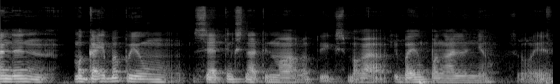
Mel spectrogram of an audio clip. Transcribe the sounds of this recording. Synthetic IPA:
ɛnd̪ɛn | mɐɡ̚kaʔɪbapʊjʊŋsɛnt̪ɪŋsnaːt̪ɪnmɐŋakɐ̰t̪wɪ̰ksbɐ̰ka̰ʔɪbajʊŋpɐŋaːlɐnɲo̰so̰ʔɐ̰ja̰n

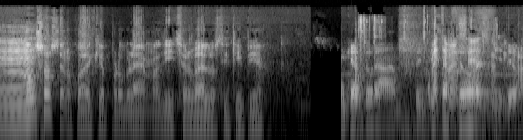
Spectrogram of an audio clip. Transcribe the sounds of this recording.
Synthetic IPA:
nonsɔseanokwalk̟epɾoblɛːmad̪it͡ʃervɛlːost̪it̪ipi | ŋkeat̪ːoːɾavent̪isɛt̪ːeoːɾailviːd̪eo

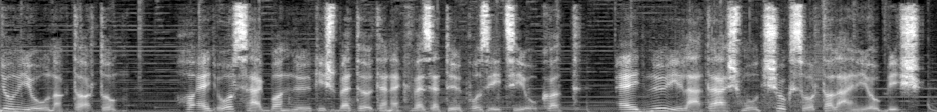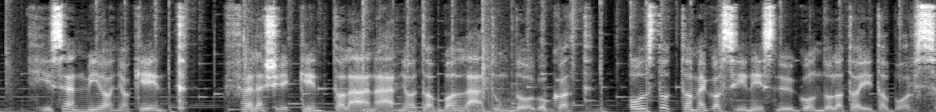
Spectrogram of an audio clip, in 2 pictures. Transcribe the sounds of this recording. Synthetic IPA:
o̞njoːnɒkt̪ɒrt̪o̞m | hɒɛɟːo̞rsaːɡbɒnːøːkiʒbɛt̪ølt̪ɛnɛkʋɛzɛt̪øːpo̞ziːt̪sijoːkɒt̪ | ɛɟnøːilaːt̪aːʃmoːt̪ʃo̞kso̞rt̪ɒlaːnjo̞bːiʃ | hisɛnmiɒɲɒkeːnt̪ | fɛlɛʃeːkːeːnt̪ːɒlaːnaːrɲɒlt̪ɒbːɒnlaːt̪uŋɡd̪o̞lɡo̞kɒt̪o̞st̪o̞t̪ːɒmɛɡɒsiːneːsnøːɡo̞nd̪o̞lɒt̪ɒjit̪ɒbo̞̰rs

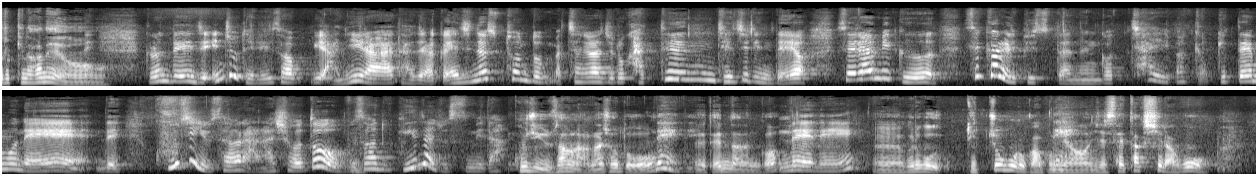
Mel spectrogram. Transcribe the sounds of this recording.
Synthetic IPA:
kɯɾʌkʰinnɦane̞jonekɯɾʌnde̞ind͡ʑe̞ʔind͡ʑodwe̞ɾisʰʌɡia̰ɲiɾatadɯɾak͈aend͡ʑinesʰɯ̥tʰondoma̰t͡ɕʰanɡad͡ʑiɾokatʰɯnt͡ɕe̞d͡ʑiɾinde̞josʰeɾamikɯnsʰe̞k͈aɾɯɾipʰiɭs͈u̥danɯnɡʌt̚t͡ɕʰaibak͈e̞ʌp̚k͈it͈e̞mune̞ne̞ | kud͡ʑijusʰaŋɯɾanaɕʰʌdomusʰaŋdokeŋd͡ʑaŋit͡ɕʌs͈ɯmɲidakud͡ʑijusʰaŋɯɾa̰naɕʰʌdone̞nejetwe̞ndanɯnɡʌne̞ne̞jekɯɾiɡotit͡ɕ͈oɡɯɾokabomjʌnid͡ʑe̞sʰetʰak̚ɕ͈iɾaɡo

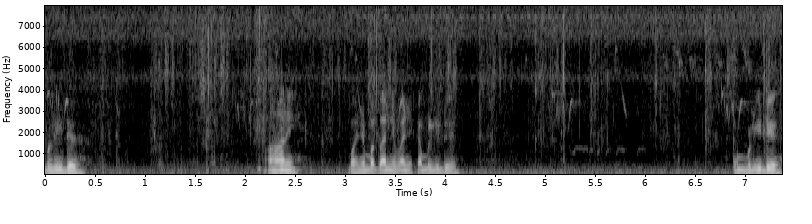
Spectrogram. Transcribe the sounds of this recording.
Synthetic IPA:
bəlidə | anɪh | baɲak̚bət̪anibaɲaʔkːabəlidə | kanbəlidə

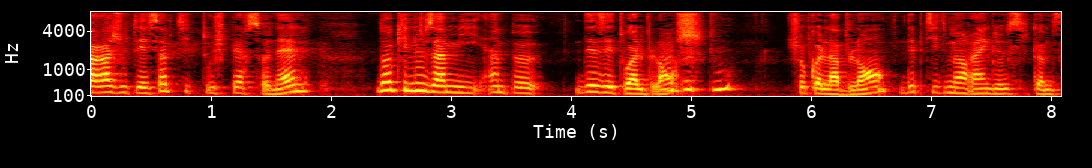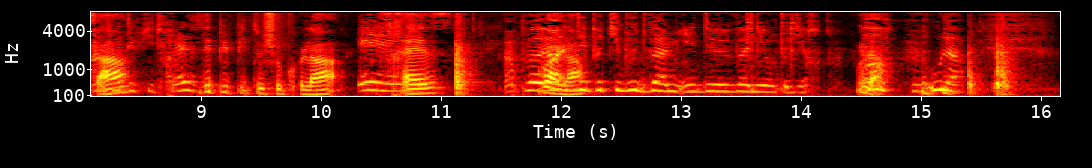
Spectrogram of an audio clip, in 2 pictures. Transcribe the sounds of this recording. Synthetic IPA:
aʁaʒut̪esapə̥t̪it̪ːuʃpɛʁsɔnɛl | d̪ɔ̃kilnuzamiɛ̃pø | d̪ezet̪walblʔɑ̰̃ʃt̪u | ʃɔkɔlablɑ̃d̪epə̥t̪it̪mɛ̃ʁɛ̃ɡlosi̥kɔmsa̰dp̪ɛzd̪epypit̪̚d̪əʃɔkʰɔlafχɛz | ɛ̃pøvwalad̪epət̪ibud̪əvad̪əvaneɔ̃pød̪iːʁ | ulaula

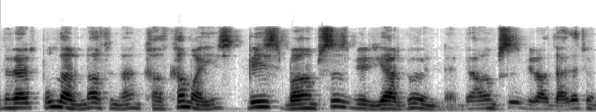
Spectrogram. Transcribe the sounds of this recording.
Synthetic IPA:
d̪ilʲæɾbunlˠaɾɯnalˠt̪ʰɯnd̪ankʰalˠkʰamajɯz̥bizbaɯmsɯzbiɾjaɾɡɯønynd̪æ̰nbɛaɯmsɯzbiɾad̪aːlʲɛt̪ʰøn

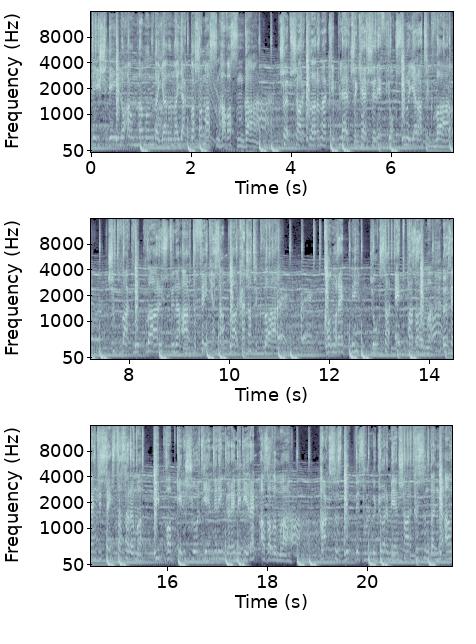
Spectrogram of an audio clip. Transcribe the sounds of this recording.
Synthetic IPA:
d̪ejiʃid̪ejilʲiʔanlˠamɯnd̪ajanɯnajaklˠaʃamasɯnɦavasɯnd̪ant͡ʃʰøpʃaɾkʰɯlˠaɾɯnakʰlʲiplʲæɾt͡ʃʰecʰæɾʃeɾɛfjoksunujaɾat̪ʰɯklˠat͡ʃʰɯklˠaklˠɯklˠaɾyst̪ʰynyʔaɾt̪ʰɯkfɛchesaplˠaɾkʰat͡ʃʰat̪ʰɯklˠaɾ̥ | kʰo̞noɾɛt̪lʲijoksaɛt̪pʰazaɾɯmɯøzænd͡ʒisɛcst̪ʰasaɾɯmɯ | biphopɟ̥e̞lʲiʃijo̞ɾd̪ijɛnlʲe̞ɾinɟø̞ɾemed̪iːɾɛp̚azalˠɯmɯhaksɯzlˠɯkvɛzulʲlʲyɟøɾmejænʃaɾkʰɯsɯnd̪anɛʔa

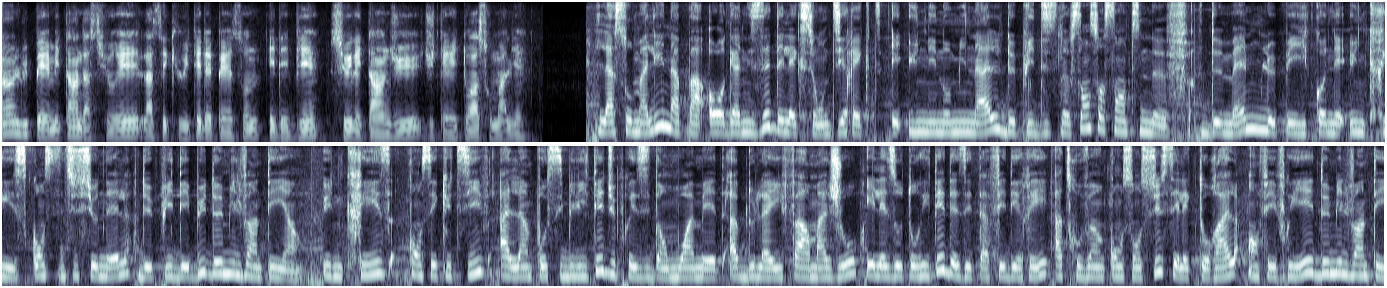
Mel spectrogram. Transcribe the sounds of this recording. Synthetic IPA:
ɛ̃lɥipɛʁmɛt̪ɑ̃d̪asyʁelasekʲyʁit̪ed̪ɛpɛʁsɔned̪ɛbjɛ̃syʁlet̪ɑ̃d̪yd̪yt̪eʁit̪waʁsomaljɛ̃ | lasomalinapaʔɔʁɡanized̪elɛksjɔ̃d̪iʁɛkt̪eʔyninɔminald̪əpɥid̪iznœfsɑ̃swasɑ̃t̪nœfd̪əmɛmləpeikɔnɛʔynkχizkɔ̃st̪it̪ysjɔnɛld̪əpɥid̪ebyd̪ømilvɛ̃t̪eɛ̃ynkχizkɔ̃sekʲyt̪ʰivalɛ̃pɔsibilit̪ed̪ypχezid̪ɑ̃moamɛd̪ab̚d̪ulaifaʁmaʒoelɛzot̪oʁit̪ed̪ɛzet̪afed̪eʁeat̪χuveɛ̃kɔ̃sɑ̃syselɛk̚t̪oʁalɑ̃fevʁijed̪ømilvɛ̃t̪eɛ̃

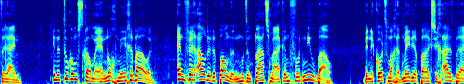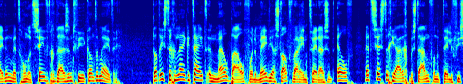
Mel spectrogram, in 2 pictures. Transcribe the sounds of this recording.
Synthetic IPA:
tərɛjn | ɪndətukɔmstkowmənɛɹnɔχmɪːɹχəbɑwən | ɛnvɛrʌwdədəpɑndənmutənplaːtsmaːkənv̥ʊːɹətniwbʌ̰w | bɪnəkɔɹtmɑχɦətmejdijapɑrksɪχœɥd̚brɛjdənmɛtɦɔndəɹtsejvəntəχdœɥzəntfiːɹkɑntəmejtə̰ɹ | d̥ɑtɪstəχəlɛjkəɹtɛjtʰənmɛjlˠpaːlˠvʊːɹdəmejdijastɑtʋaːrɪntʋejdœɥzəntɛlˠf | ɦətsɛstəχjaːrəχbəstaːnvɑndətejləvi

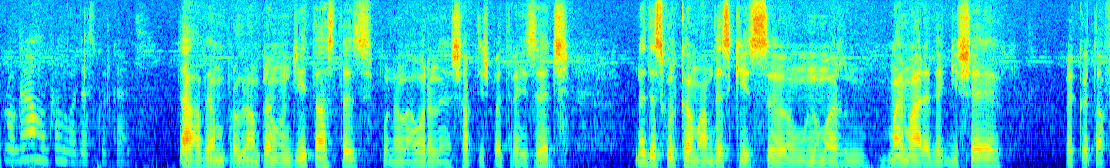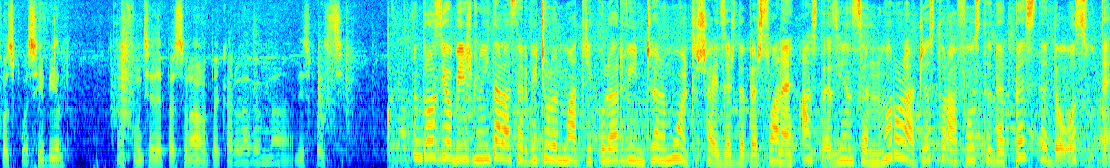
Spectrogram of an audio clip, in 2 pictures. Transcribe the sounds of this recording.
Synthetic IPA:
pɾoɡɾamkumvəd̪eskua | d̪̥aːve̞mpɾo̞ɡɾampɾe̞lund͡ʒit̪ast̪əzʲpɨnəlao̞ɾe̞le̞ʃap̚t̪eʃi̥pe̞t̪ɾe̞jze̞t͡ʃʲ | ne̞d̪e̞skurkəmamd̪e̞skʲisunːumərmajmaɾe̞d̪e̞ɡʲiʃee | pe̞kɨt̪afo̞st̪̚po̞sibil | ɨnfuŋkt̪sije̞d̪e̞pe̞rso̞nalupe̞kaɾelave̞mlad̪ispo̞zit̪sije | ɨnt̪ɾo̞zio̞biʃnuit̪əlase̞rvit͡ʃjulɨnmat̪ɾikulərʲvind̪t͡ʃe̞lmult̪ʃajzet͡ʃʲd̪e̞pe̞rsoane̞a̰st̪əzʲɨnsənuməɾulat͡ʃe̞st̪o̞ɾaːfo̞st̪d̪e̞pe̞st̪e̞d̪o̞̰wəsṵt̪e̞̰

